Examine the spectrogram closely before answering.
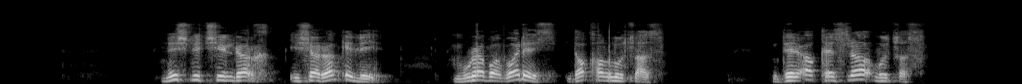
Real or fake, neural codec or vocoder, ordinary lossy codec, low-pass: fake; codec, 16 kHz, 4 kbps, FunCodec, trained on LibriTTS, 50 frames a second; AAC, 32 kbps; 7.2 kHz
